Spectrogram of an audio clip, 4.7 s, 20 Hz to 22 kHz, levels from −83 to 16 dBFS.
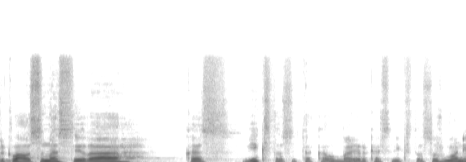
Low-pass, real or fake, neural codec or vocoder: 14.4 kHz; fake; codec, 44.1 kHz, 3.4 kbps, Pupu-Codec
